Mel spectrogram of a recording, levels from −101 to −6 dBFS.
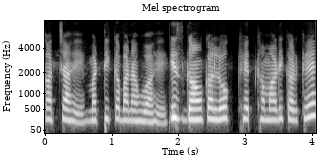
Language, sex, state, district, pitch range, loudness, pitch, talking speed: Hindi, female, Uttar Pradesh, Gorakhpur, 240-270 Hz, -19 LUFS, 255 Hz, 220 wpm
